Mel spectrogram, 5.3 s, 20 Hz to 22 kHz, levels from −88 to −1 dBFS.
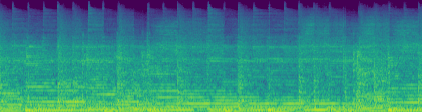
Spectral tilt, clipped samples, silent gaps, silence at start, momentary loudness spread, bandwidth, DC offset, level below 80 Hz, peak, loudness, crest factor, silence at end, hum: -6 dB/octave; under 0.1%; none; 0 s; 1 LU; 17 kHz; under 0.1%; -24 dBFS; -4 dBFS; -15 LUFS; 10 dB; 0 s; none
